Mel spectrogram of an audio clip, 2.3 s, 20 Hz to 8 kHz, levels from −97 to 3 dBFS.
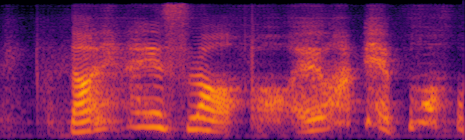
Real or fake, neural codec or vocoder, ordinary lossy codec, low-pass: fake; codec, 16 kHz, 0.3 kbps, FocalCodec; none; 7.2 kHz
